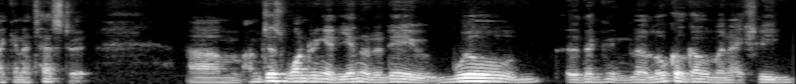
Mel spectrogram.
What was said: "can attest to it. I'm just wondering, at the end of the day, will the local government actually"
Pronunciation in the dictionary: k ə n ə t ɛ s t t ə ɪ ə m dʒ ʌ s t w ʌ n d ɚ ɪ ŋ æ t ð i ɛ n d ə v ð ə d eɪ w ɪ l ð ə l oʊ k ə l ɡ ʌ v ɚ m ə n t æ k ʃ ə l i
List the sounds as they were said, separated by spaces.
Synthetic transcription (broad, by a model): k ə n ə t ɛ s t t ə ɪ ə m dʒ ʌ s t w ʌ n d ɚ ɪ ŋ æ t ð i ɛ n d ə v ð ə d eɪ w ɪ l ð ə l oʊ k ə l ɡ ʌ v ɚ m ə n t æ k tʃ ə l i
